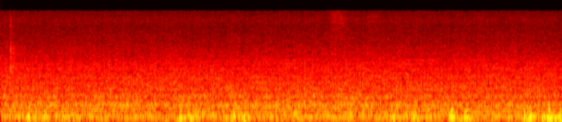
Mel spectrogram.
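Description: Steady low rumble with a hiss over it, continuous background noise like a running motor or fan.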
